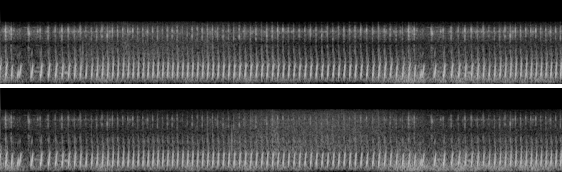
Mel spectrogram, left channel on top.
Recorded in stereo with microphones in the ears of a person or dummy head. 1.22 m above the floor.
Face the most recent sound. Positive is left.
turn(degrees=30)  # may be behind; listen again after turning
